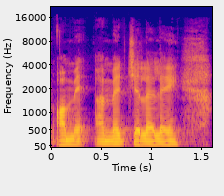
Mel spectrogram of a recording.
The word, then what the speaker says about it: Jalili: Jalali, I say his name wrong. Omid Jalili.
